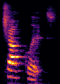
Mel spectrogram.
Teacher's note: with U.S. pronunciation, we say only two syllables, chocolate.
